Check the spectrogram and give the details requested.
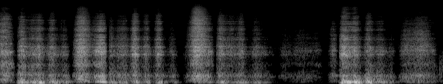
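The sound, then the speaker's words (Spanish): A voice imitates heavy, panicked breathing, with rapid ragged gasps and wet sniffling in an uneven rhythm, pausing briefly before another burst of shaky inhales. “La respiración de Blair Witch, nada más”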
